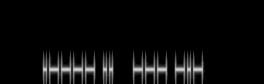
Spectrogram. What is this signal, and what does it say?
Morse code, heard as a keyed tone, about 43 wpm, 700 Hz. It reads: 1I OK
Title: Winter Field Day Exchanges Encore 40wpm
